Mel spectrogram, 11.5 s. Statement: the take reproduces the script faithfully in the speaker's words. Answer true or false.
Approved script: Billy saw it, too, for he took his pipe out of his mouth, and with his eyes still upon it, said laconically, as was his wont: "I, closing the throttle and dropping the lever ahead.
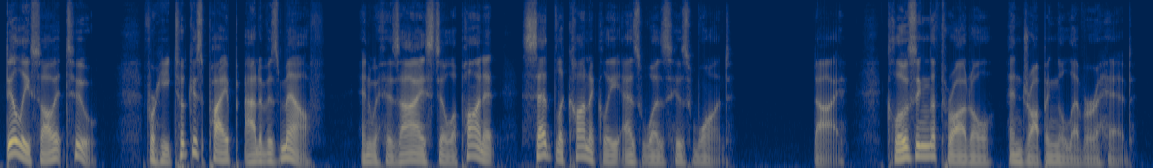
true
